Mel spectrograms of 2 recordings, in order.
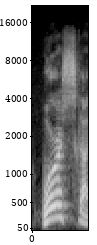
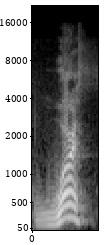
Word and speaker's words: worth: worth가 아니라 worth 해서 th 발음 물어주는 거 잊지 마시고 이런 th 발음 발음하는 법 정확하게 저희 오픽 발음 강세편 강의가 따로 있어요.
